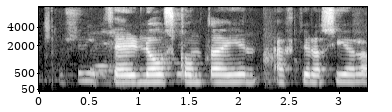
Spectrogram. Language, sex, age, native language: Icelandic, male, 11, Icelandic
